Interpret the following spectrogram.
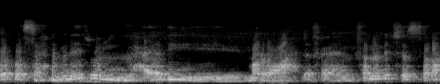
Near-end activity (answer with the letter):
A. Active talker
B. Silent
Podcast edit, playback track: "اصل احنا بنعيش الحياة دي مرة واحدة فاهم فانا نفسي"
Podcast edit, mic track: B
